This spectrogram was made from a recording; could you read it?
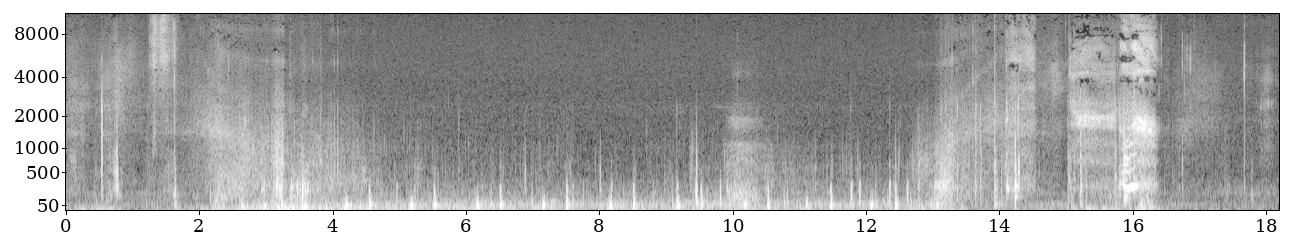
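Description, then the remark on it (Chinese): A woman's soft, steady heartbeat thumps low and muffled as if heard through her chest while held in her embrace, with faint rustling of fabric and a brief breathy sigh near the end; no one speaks. “刚刚在姐姐怀里，是不是听到了姐姐的心跳声？”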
